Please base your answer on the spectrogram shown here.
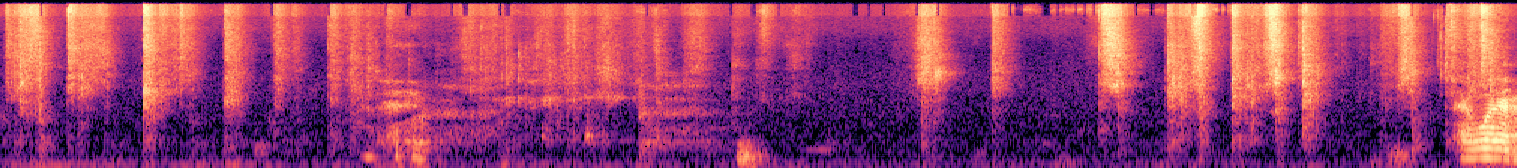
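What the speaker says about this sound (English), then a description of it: "I'm shuffling in my lap, so we'll see how this goes." Tarot cards shuffled in a lap, producing repeated short papery riffling bursts spread through the passage, with a person talking between and over them.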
